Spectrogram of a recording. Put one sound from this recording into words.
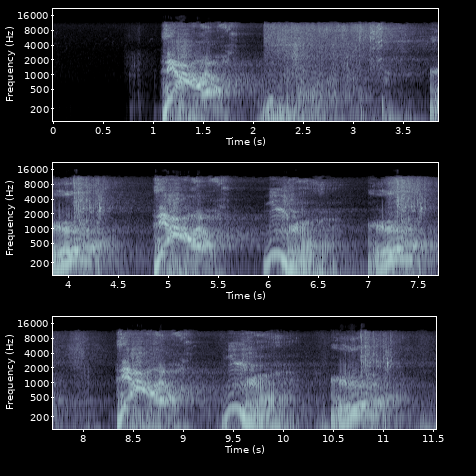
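Magic blasts whoosh and boom in loud repeated surges.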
